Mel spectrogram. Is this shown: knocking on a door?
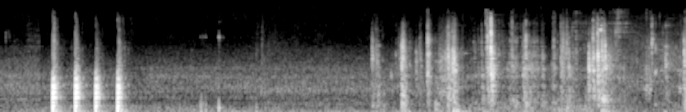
yes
